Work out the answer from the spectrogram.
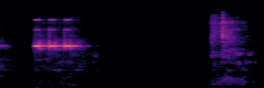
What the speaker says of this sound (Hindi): टाइमर स्टार्ट हो चुका है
